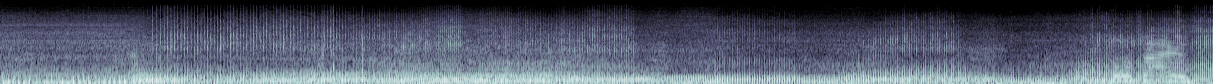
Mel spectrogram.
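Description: Honda Grom mini motorcycles racing laps at Bushnell, small engines revving and droning loudly up and down through gear changes, with rising and falling whines as bikes pass close, overlapping with voices.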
